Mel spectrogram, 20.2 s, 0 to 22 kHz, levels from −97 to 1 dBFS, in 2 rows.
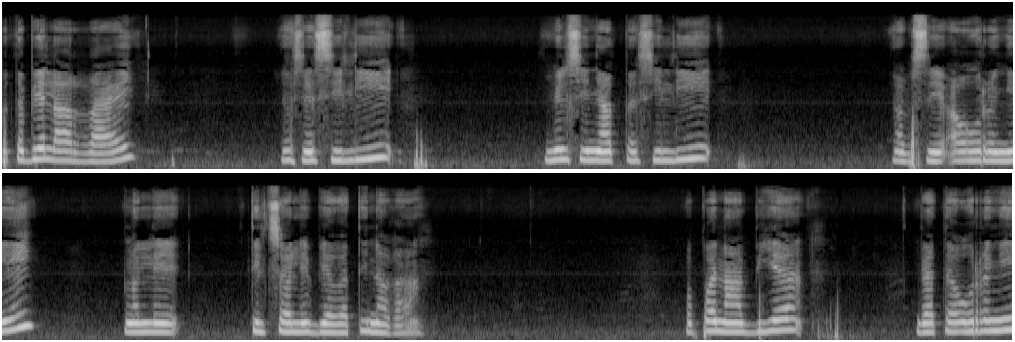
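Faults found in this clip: Speech, full clip: gritty, lispy sibilants and metallic treble, plainly audible; no content above 15.5 kHz. Likely HE-AAC compression, consistent with v2 near 24 kbps. Spectral band replication rebuilds the highs from lower bands, so harmonics misalign across the crossover.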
